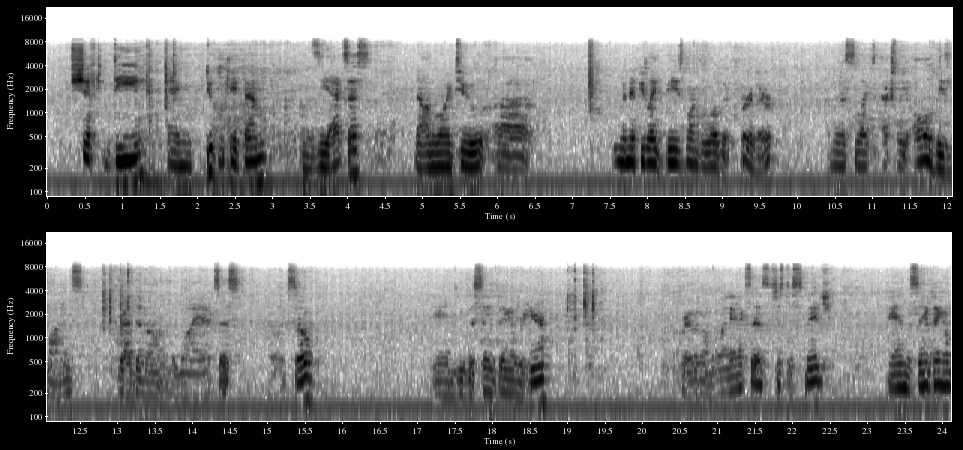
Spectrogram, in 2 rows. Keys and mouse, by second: 1.1 shift+d, 7.2 2, 8.5 click, 10.7-11.8 drag, 12.8 g, 16.4 click, 17.6 click, 19.0 g, 22.8 click.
